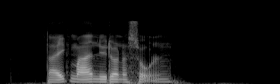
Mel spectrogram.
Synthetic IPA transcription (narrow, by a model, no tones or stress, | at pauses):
d̥ɑ̈æɐe̝ɡ̥əmɑ̈ːð̞̩ˠnyd̥ɔ̽n̰ɐso̝̰ːln̩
